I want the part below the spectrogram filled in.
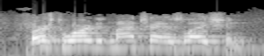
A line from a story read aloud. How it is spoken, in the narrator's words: Jehoram shouts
